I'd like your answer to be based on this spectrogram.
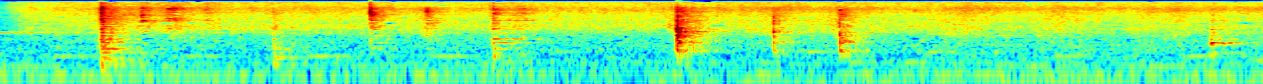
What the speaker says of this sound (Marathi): आपण हे बारीक करून घेतलेलं पनीर घालून घेऊया।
